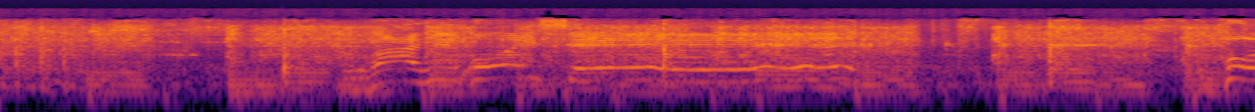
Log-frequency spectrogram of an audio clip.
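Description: A rock band playing live, with drum kit and electric guitars. A melodic line bends and wavers in pitch over a dense, steady wall of sound.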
